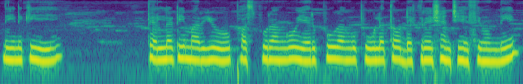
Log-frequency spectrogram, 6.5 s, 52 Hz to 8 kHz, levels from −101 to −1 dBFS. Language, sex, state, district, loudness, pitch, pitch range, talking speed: Telugu, female, Telangana, Mahabubabad, -11 LUFS, 225 Hz, 220-240 Hz, 100 wpm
